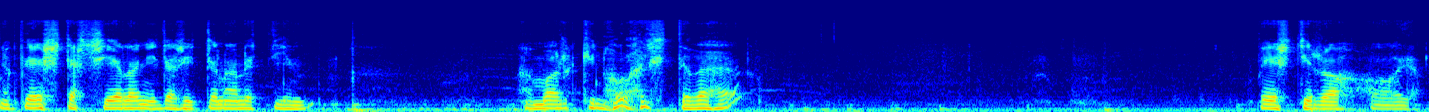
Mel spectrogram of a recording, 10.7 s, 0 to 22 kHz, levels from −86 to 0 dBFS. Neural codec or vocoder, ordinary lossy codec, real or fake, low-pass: vocoder, 22.05 kHz, 80 mel bands, WaveNeXt; none; fake; none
